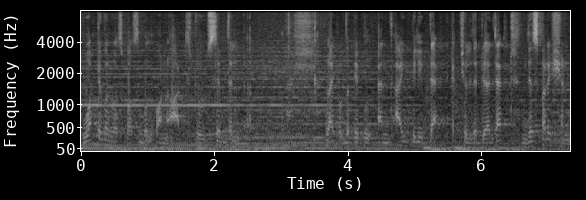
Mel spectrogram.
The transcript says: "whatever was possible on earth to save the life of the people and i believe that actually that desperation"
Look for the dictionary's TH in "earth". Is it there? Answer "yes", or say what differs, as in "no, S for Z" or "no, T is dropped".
no, S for TH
